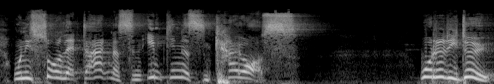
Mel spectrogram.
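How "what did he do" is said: normal talking voice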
